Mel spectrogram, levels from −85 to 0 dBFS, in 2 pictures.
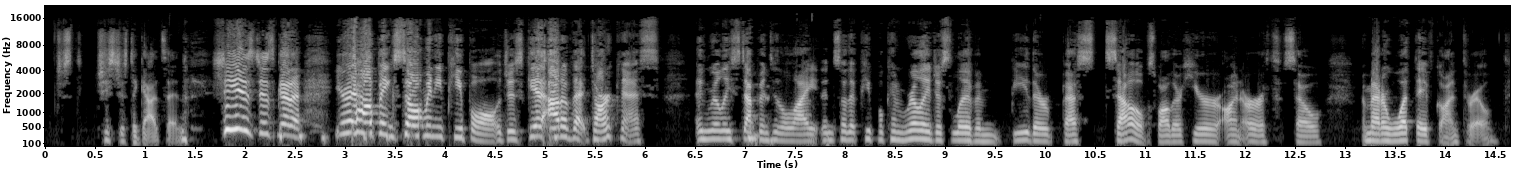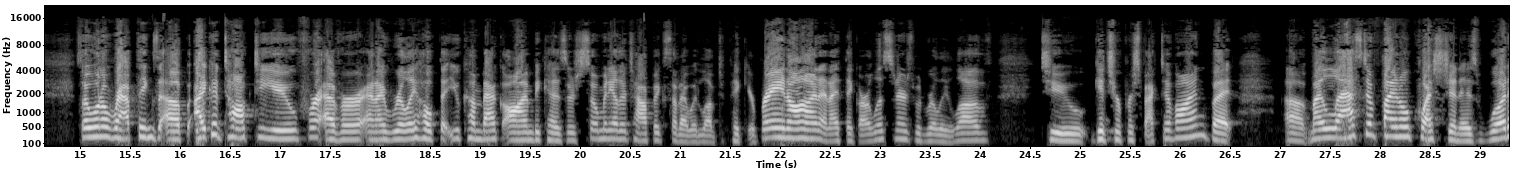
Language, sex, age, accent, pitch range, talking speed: English, female, 30-49, American, 160-225 Hz, 225 wpm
